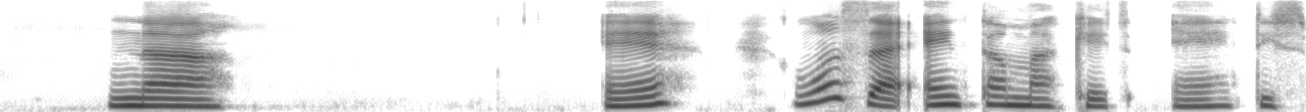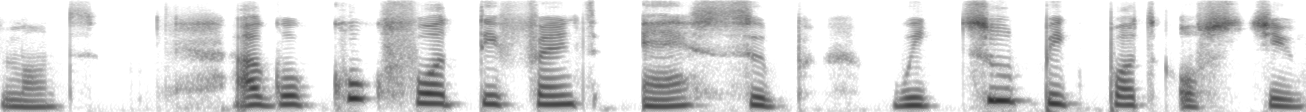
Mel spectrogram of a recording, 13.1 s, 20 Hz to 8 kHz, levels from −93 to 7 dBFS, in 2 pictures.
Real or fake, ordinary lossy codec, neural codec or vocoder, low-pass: fake; none; codec, 16 kHz, 2 kbps, X-Codec, HuBERT features, trained on LibriSpeech; none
